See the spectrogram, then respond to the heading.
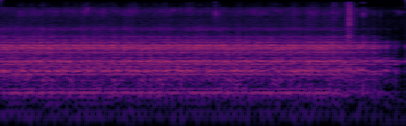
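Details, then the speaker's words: Project car with freshly finished interior: heater blower motor gives a steady busy whirring with a coarse rattling grind, like a blender full of marbles; blower motor rattle, one of several niggles alongside a suspected prop shaft vibration. "like that sounds like a blender with loads of marbles inside it"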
